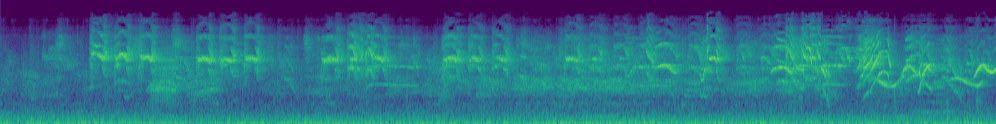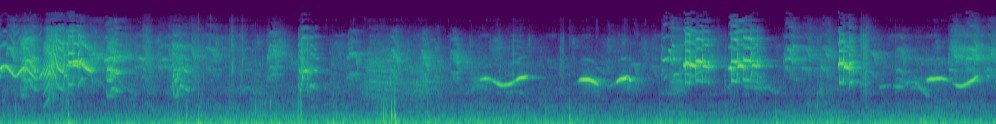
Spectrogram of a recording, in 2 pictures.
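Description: Many birds calling at once, a dense chorus of shrill chirps and whistles. About two-thirds of the way in it thins to fewer, separate calls, including a few short down-and-up whistles.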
